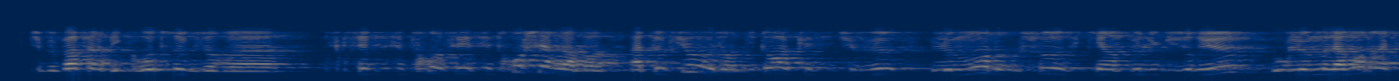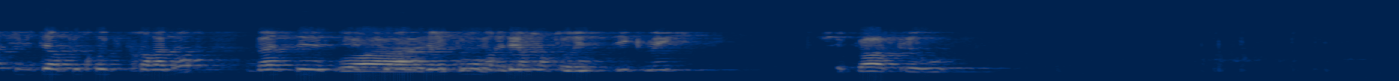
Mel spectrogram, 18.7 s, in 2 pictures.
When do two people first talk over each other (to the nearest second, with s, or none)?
12 s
